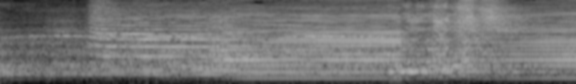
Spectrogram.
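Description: Air horns blown in long, steady blasts, the first starting under a second in and a second, lower-pitched horn joining about halfway, over the noise of a crowd.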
